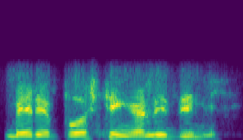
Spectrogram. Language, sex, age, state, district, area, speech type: Kannada, male, 18-30, Karnataka, Uttara Kannada, rural, conversation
